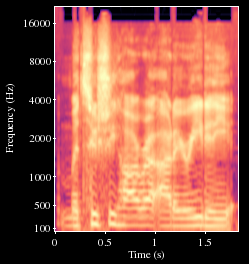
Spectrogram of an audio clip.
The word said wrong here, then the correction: Mitsuhiro Arita: Mitsuhiro Arita.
